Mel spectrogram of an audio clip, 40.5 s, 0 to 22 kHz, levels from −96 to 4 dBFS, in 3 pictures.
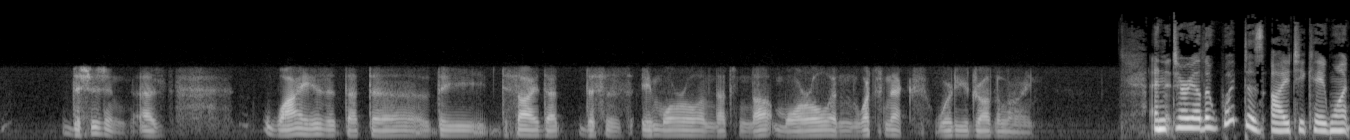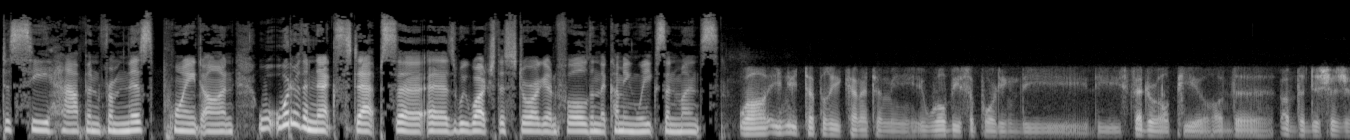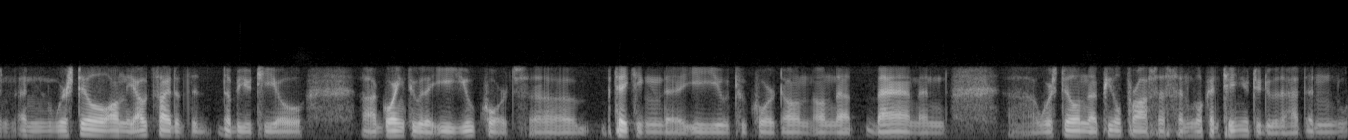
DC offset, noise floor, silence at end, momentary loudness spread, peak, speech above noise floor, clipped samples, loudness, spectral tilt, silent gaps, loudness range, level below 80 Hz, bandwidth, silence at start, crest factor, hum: under 0.1%; -65 dBFS; 0 s; 19 LU; -2 dBFS; 40 dB; under 0.1%; -24 LUFS; -5 dB/octave; none; 12 LU; -60 dBFS; 14.5 kHz; 0.65 s; 24 dB; none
